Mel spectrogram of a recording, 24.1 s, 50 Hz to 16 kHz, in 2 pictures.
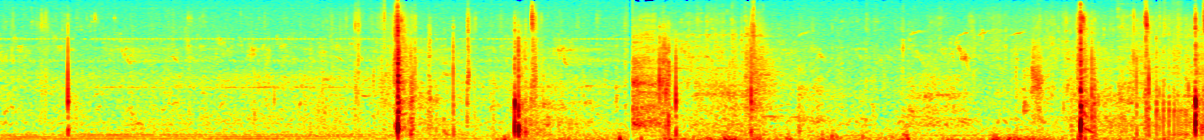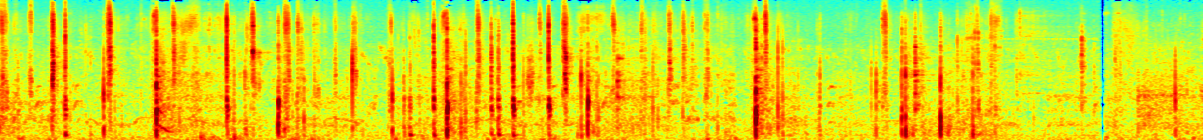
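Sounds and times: tennis ball bouncing: 3.4s - 5.6s, 10.6s - 22.0s
racket hitting tennis ball: 3.5s - 5.6s, 10.6s - 22.0s
footsteps on court: 10.6s - 21.9s.

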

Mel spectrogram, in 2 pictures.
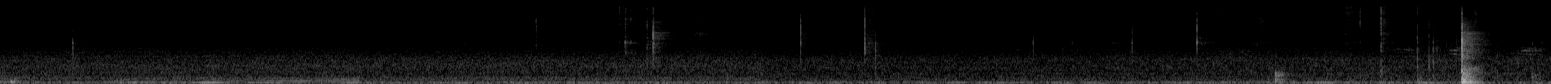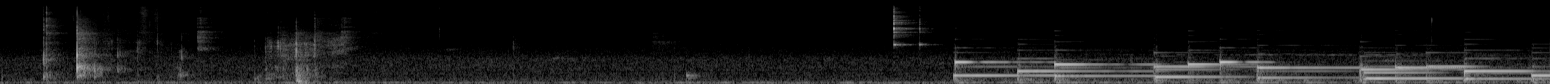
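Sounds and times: objects sliding on table: 18.0s - 19.4s.

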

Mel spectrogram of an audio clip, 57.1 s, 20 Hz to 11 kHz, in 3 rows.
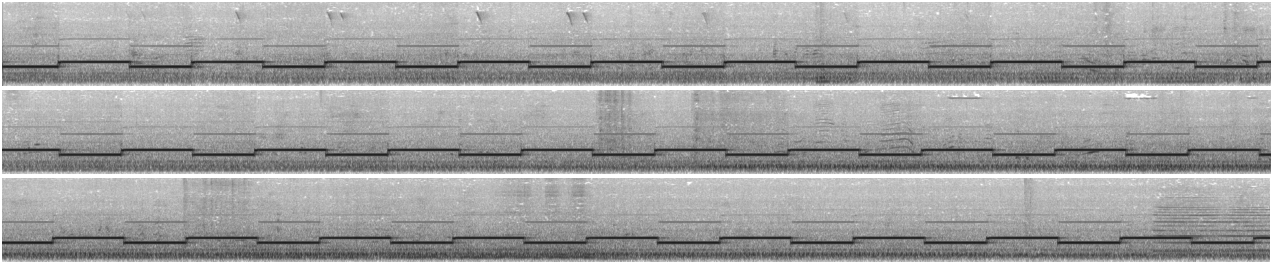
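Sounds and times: two-tone level-crossing alarm: 0.0s - 57.0s.

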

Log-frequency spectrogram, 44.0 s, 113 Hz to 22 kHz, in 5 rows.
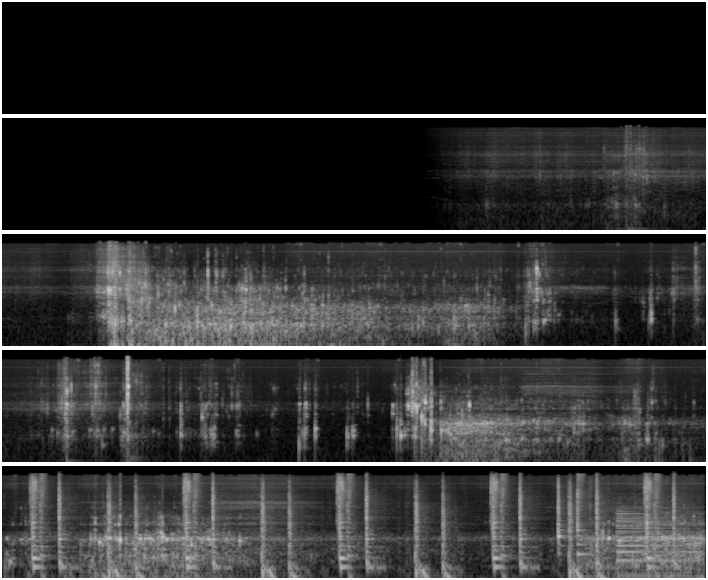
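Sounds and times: waves slapping against camera: 18.4s - 44.0s
water splashing and churning: 18.6s - 44.0s
underwater rushing and bubbling: 18.8s - 24.8s, 27.0s - 39.4s, 42.4s - 44.0s.

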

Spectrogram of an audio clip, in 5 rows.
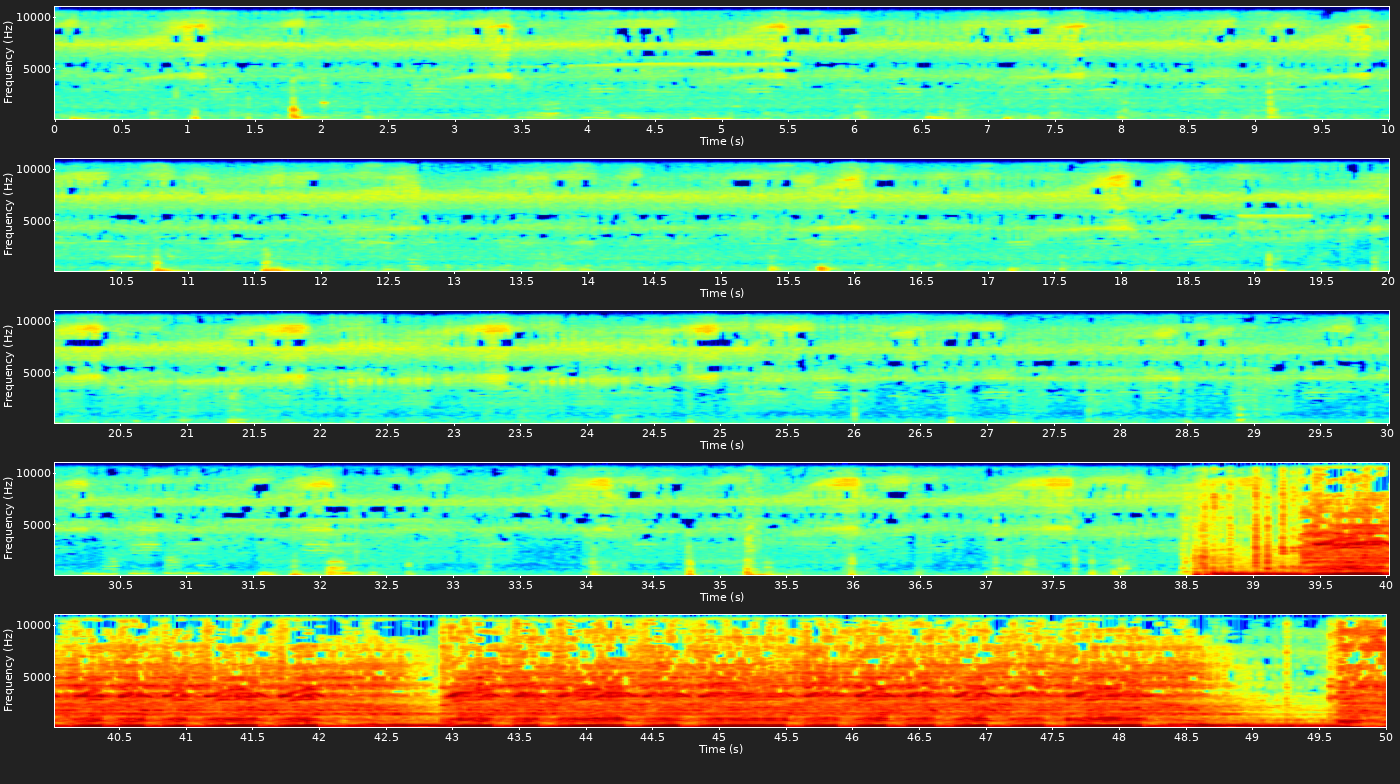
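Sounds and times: insect chorus: 0.0s - 38.6s.

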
